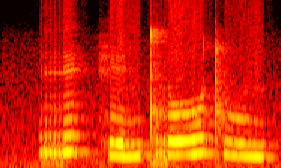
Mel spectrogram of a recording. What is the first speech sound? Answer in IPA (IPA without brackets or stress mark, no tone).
r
